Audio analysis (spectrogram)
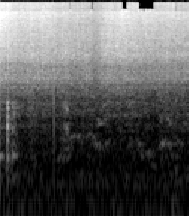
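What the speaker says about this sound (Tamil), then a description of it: "உப்பு போட்டால் சீக்கிரமாக வதங்கும் தக்காளி" Tomatoes sautéing with salt in a pan, a soft continuous sizzle with a couple of brief stirring scrapes near the start, close and steady with no talk.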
